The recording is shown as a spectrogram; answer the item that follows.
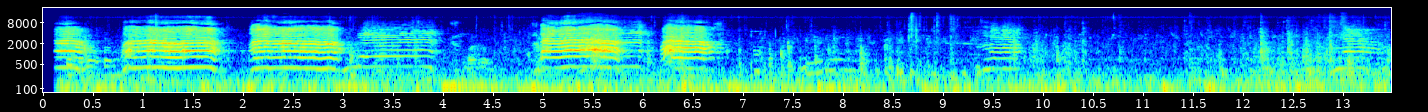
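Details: Goats on a farm giving loud, quavering, harmonic bleats in rapid succession over the first seven seconds, then a few shorter, fainter bleats amid light background noise.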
